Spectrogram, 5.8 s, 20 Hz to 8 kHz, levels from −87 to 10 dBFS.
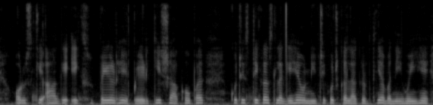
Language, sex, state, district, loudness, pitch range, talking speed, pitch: Hindi, female, Bihar, Gopalganj, -37 LUFS, 180-200 Hz, 215 wpm, 195 Hz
